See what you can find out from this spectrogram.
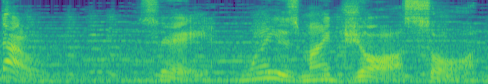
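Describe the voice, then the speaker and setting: Theatrical male mad scientist for a game, bewildered and pompous, mid pitch, hugely expressive. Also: extremely slow, over music, heavily acted. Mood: confused, indignant. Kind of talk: video game voice acting.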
